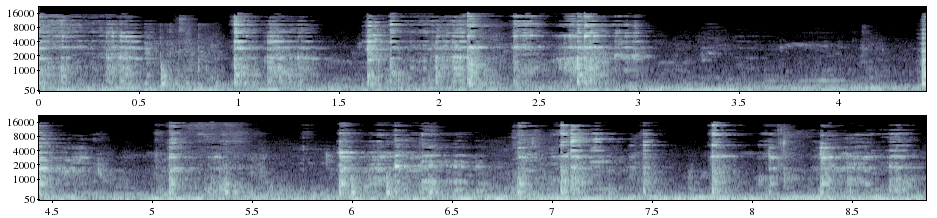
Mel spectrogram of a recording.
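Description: Cutlery and dishes clinking as people eat: many quick, sharp clinks of spoons against bowls and glass, scattered irregularly.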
